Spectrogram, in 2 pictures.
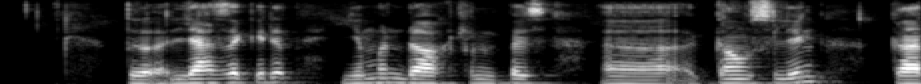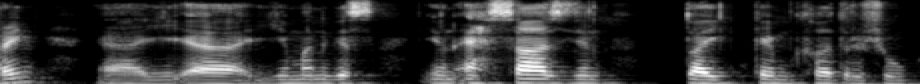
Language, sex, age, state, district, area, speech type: Kashmiri, male, 45-60, Jammu and Kashmir, Anantnag, rural, spontaneous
